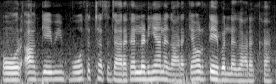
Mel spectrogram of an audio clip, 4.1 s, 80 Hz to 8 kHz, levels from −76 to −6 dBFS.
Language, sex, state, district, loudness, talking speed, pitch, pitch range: Hindi, female, Haryana, Jhajjar, -16 LUFS, 245 wpm, 195 Hz, 180-205 Hz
